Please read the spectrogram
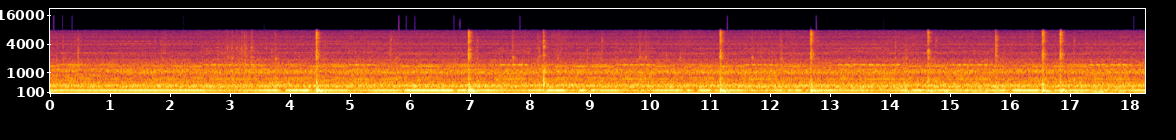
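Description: Sewing machine stitching small fabric appliqué flowers down at their centres: a steady motor hum with occasional sharp clicks scattered through it.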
